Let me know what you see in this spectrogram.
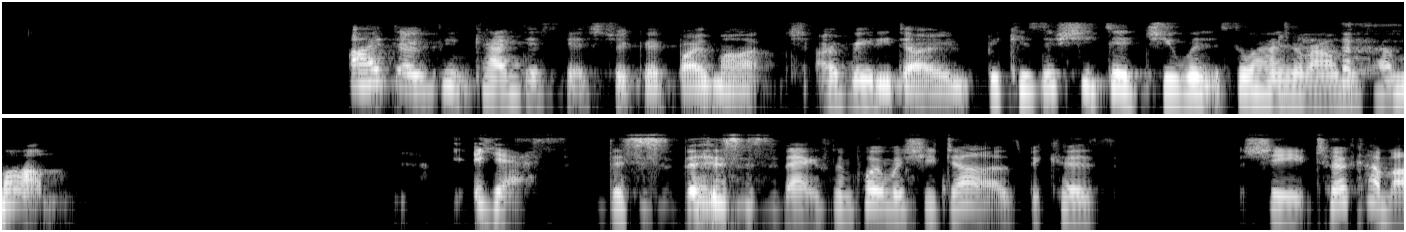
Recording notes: We tried a new way to record and the sound is off for this episode. I edited the best I could, but it's not great.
